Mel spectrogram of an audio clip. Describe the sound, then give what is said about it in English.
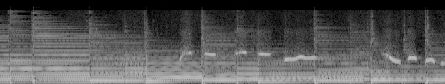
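A clear, bright whistled melody glides and wavers over a steady strummed accompaniment, the tune rising and falling in short phrases at moderate loudness, performed in the Democracy Now! studio in New York. “It's kind of ironic whistling for something, for the melody.”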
